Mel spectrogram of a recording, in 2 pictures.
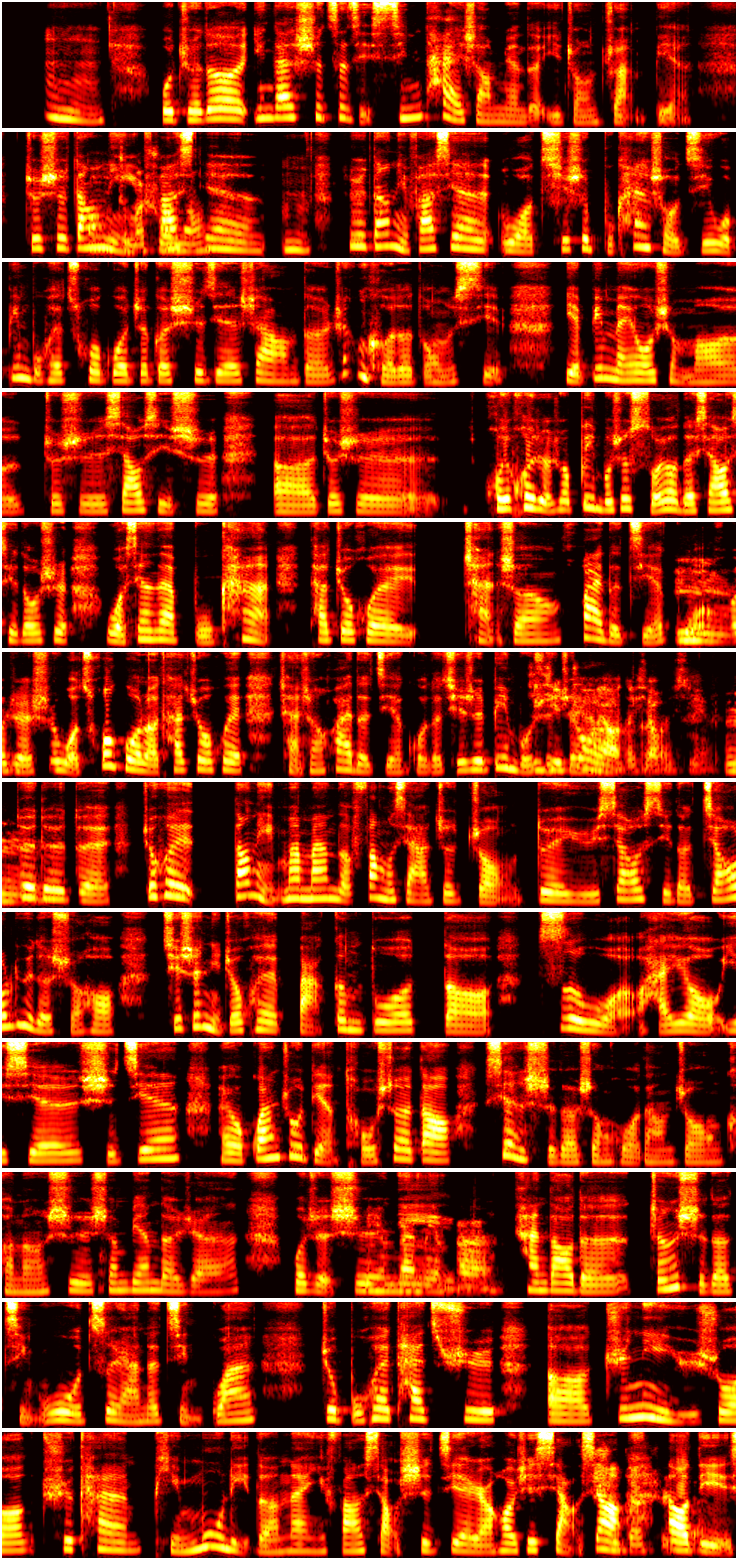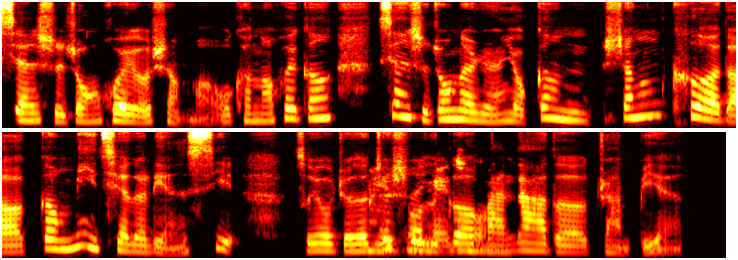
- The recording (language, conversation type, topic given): Chinese, podcast, 你有什么办法戒掉手机瘾、少看屏幕？
- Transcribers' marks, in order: none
